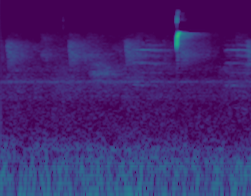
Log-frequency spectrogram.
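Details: Short sequence from a juvenile northern cardinal: high, slightly buzzy notes sliding downward, repeated several times, plus one sharp, loud high chip; quiet low rumble underneath.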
